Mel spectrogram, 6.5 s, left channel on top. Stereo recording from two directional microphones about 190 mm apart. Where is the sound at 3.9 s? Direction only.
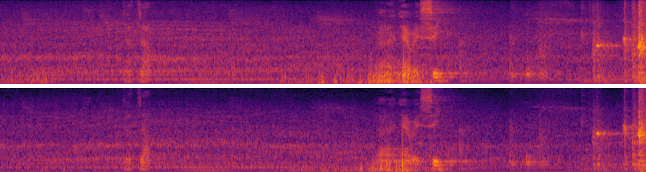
15° right (ahead or behind).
